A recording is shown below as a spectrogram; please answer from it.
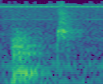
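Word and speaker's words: בית: the Hebrew letter bet the Hebrew letter bet has the sound B just like the letter B in English B the Hebrew letter bet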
